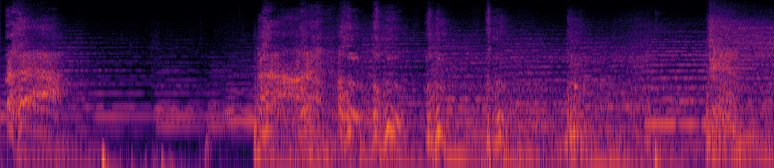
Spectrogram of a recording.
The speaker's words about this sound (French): T'as un chat dans la gorge, racle la gorge avant de continuer.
